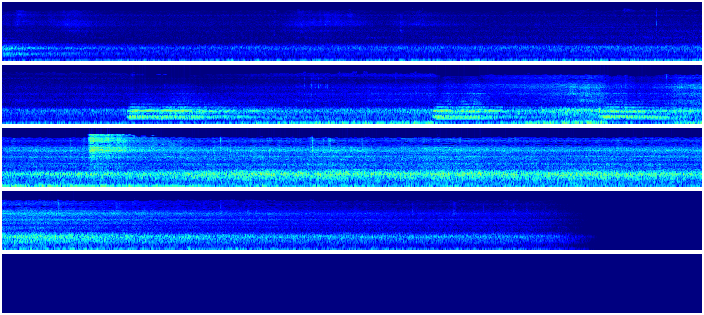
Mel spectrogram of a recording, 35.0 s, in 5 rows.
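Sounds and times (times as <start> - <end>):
train horn blasts: 0.0 - 0.8, 8.2 - 9.9, 11.3 - 13.9
train passing with wheel noise: 0.0 - 26.9.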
